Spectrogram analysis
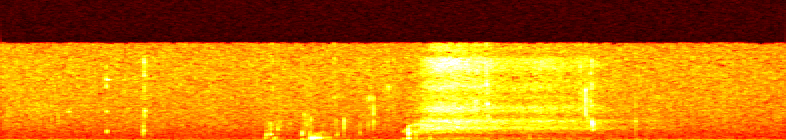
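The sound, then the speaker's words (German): A faint slurping sip of a grayish milk substitute, with a few small wet mouth clicks and a brief airy slurp over a steady low hum. “Ich nehme einen Schluck.”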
